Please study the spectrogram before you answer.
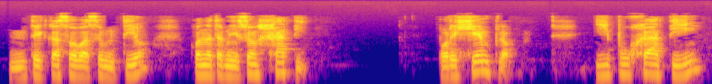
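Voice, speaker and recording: A male teacher walks learners through a language lesson at an unhurried pace, repeating each word. His voice sits at an ordinary middle pitch. The recording sounds dull and muffled. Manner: slow, patient, repeats words for practice.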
